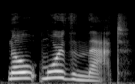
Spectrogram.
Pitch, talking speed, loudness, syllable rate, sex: 250 Hz, 135 wpm, -16 LUFS, 3.5 syllables/s, female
